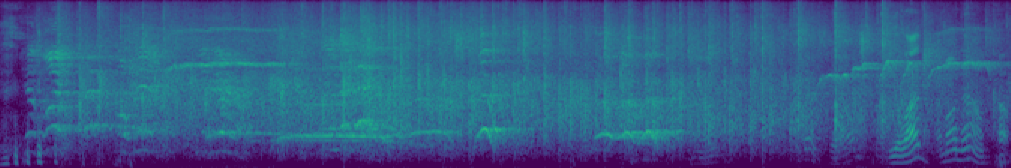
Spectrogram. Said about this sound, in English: You got a way better applause than I had, though.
